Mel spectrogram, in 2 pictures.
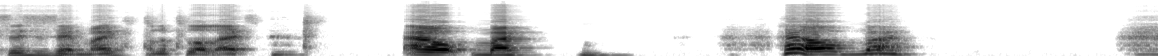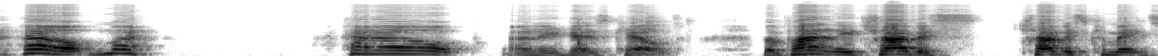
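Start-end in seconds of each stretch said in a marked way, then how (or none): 2.0-8.2 pleas climbing higher each time, lightly hammed-up; mock pleading for help. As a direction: beg for help from the floor, rising. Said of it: "he goes like this".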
